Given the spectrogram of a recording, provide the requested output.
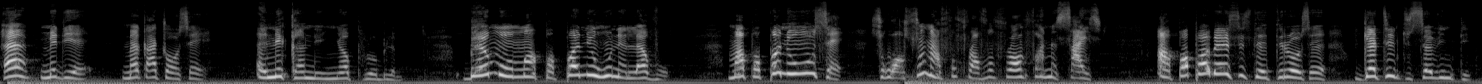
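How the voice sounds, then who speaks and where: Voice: sits high, expressive, normal speed, a bit bright. A performer with a Ghanaian accent and Twi as native language, playing a gossiping, indignant friend in an improvised comedy skit, with dramatic exclamations. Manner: dramatic, exclaiming, repetitive storytelling.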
